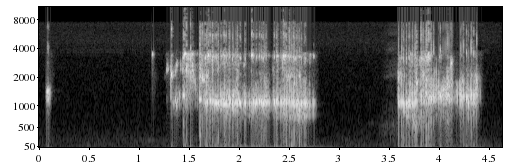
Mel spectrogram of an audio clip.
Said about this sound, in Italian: Ho detto il dolcino, no? in Frizzantino 12 gradi. È brusco, è brusco come il dottor Lambrusco. Eh, mi scusi. Senti, senti che adesso lo verso nel bicchiere, senti. Dai.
